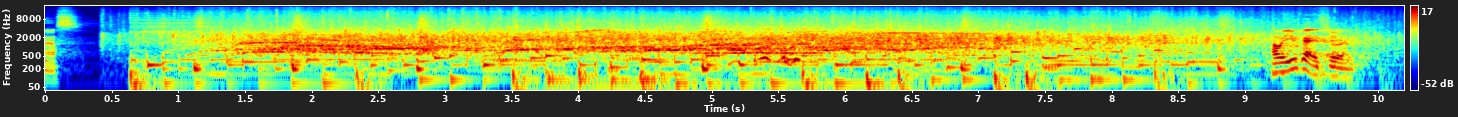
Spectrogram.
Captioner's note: cheers and applause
